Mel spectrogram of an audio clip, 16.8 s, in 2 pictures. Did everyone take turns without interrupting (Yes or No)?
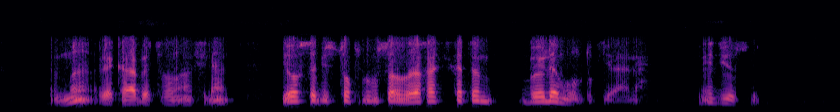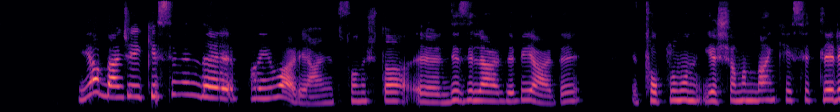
Yes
